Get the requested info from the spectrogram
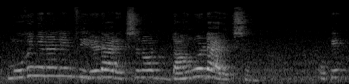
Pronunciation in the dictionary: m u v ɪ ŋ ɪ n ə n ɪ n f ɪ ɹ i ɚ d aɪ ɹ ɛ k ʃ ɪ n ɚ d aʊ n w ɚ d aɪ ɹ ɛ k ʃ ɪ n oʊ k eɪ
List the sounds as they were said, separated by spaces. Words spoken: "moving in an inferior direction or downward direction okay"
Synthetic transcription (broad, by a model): m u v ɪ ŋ ɪ n ə n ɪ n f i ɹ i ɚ d aɪ ɹ ɛ k ʃ ɪ n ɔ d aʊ w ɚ d aɪ ɹ ɛ k ʃ ɪ n oʊ k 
